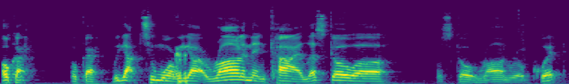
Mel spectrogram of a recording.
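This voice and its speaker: A young man hosting a livestream, loudly cutting in and running the show. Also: mid-range voice, normal speed. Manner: loud interjecting, runs the show. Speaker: streamer host. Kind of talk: livestream chat.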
